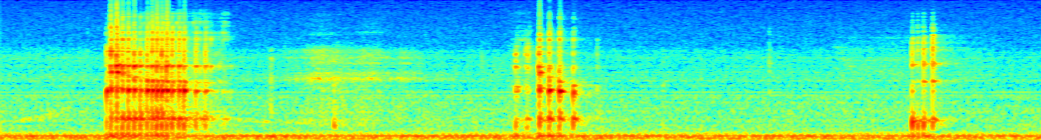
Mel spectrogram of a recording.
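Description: Three loud, rumbling belches of decreasing length over steady background hum.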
